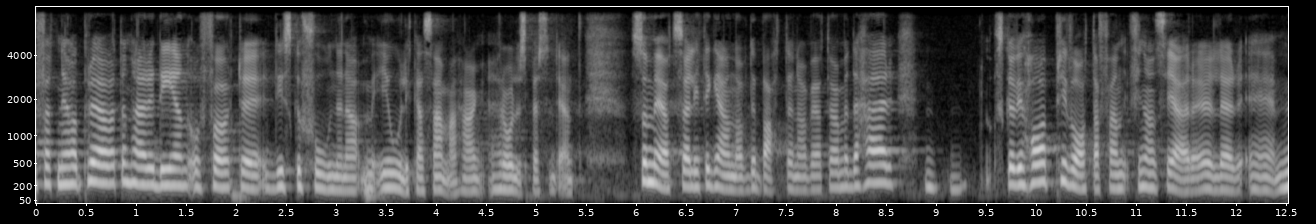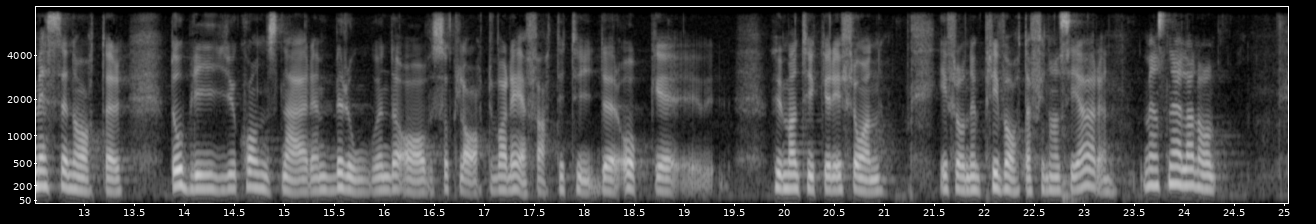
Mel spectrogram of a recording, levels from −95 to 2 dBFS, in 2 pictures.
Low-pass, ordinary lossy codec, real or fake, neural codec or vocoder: 7.2 kHz; none; real; none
